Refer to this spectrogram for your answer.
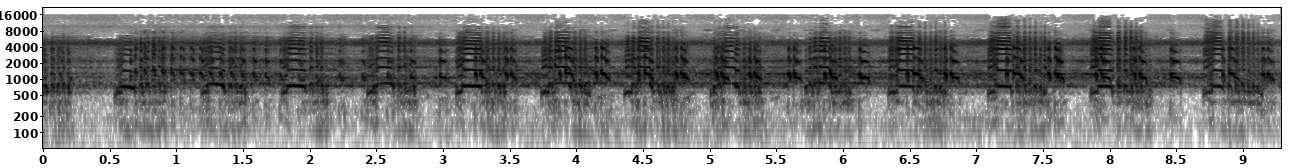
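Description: Loud, rattling bugling unison call of a mated pair of sandhill cranes in the breeding season, one giving a lower guttural call, overlapping in a continuous duet, harsh and rolling with rapid repeated notes, sustained throughout with no talking.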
